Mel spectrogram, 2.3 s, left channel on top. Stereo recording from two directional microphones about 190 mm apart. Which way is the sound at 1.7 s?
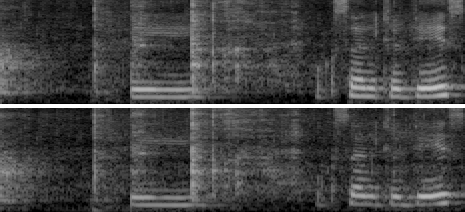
40° left (ahead or behind).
